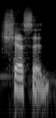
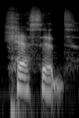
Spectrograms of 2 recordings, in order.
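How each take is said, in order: First: The first consonant is not made far back. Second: The first consonant is made far back. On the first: The speaker calls it wrong. "we don't say Chesed" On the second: The speaker calls it right. "with that thing at the back of the mouth"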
